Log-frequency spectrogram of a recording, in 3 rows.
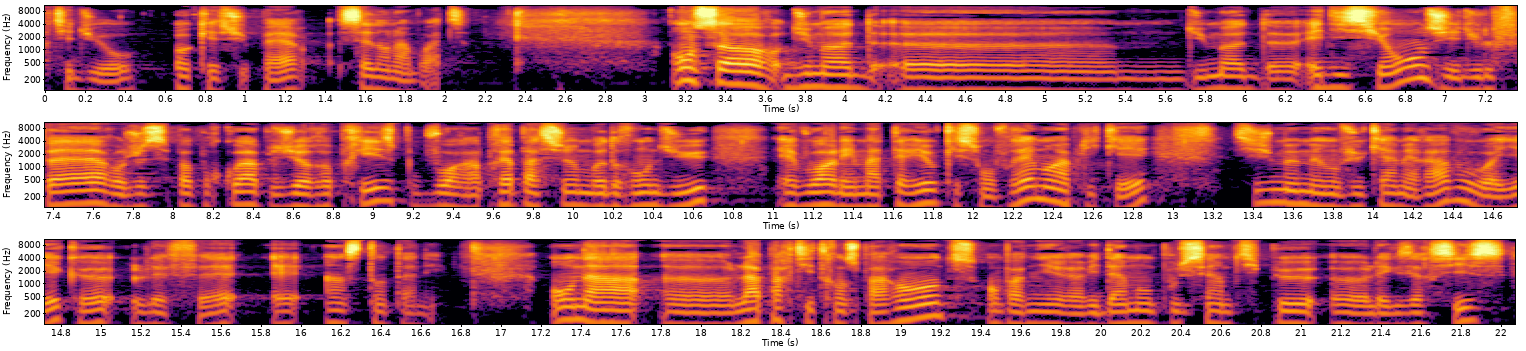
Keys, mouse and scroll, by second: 0.1 click, 1.8 z, 2.5 Tab, 3.0-3.4 scroll down 5, 3.7 scroll up 3, 4.8-5.1 scroll down 2, 5.3 scroll up 2, 5.9 scroll up 3, 6.3 scroll down 1, 8.1 click, 12.2 KP_0, 14.9 scroll up 1.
